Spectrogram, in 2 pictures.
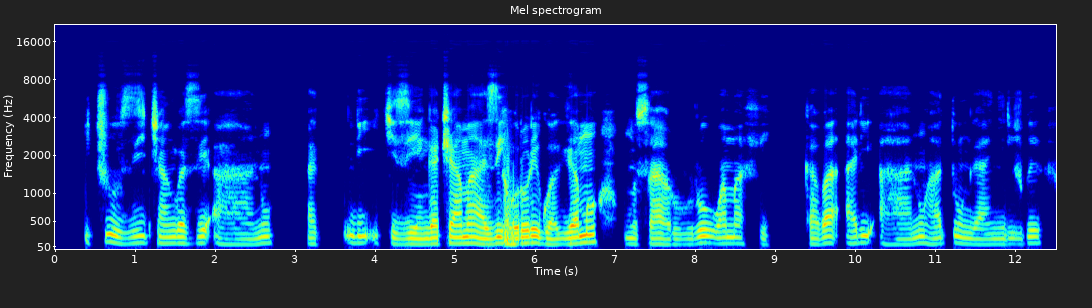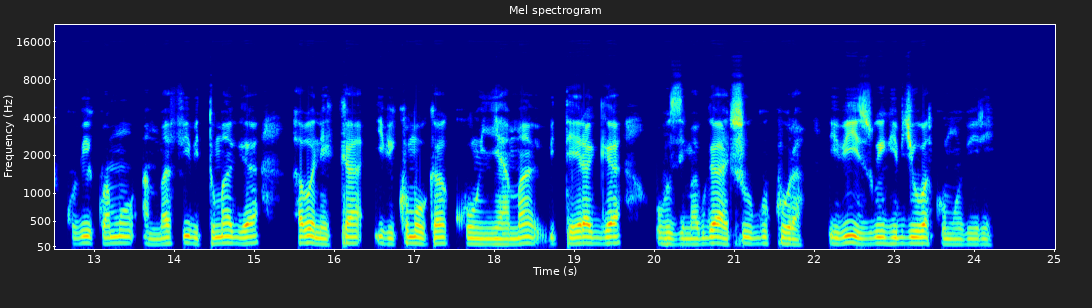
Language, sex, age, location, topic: Kinyarwanda, male, 18-24, Musanze, agriculture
